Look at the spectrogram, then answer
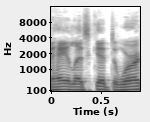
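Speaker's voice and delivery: plain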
